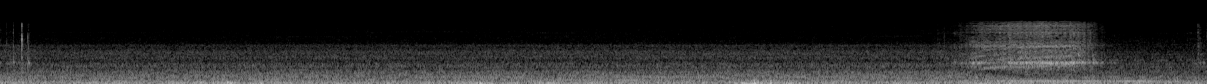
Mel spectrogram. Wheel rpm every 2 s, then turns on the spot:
0, 0, 0, 0, 20, 50.
none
